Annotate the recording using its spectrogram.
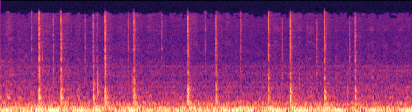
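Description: Faint, irregular clicks and taps of a stylus on a pen tablet while words are handwritten, about three a second, over a low steady hum.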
